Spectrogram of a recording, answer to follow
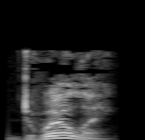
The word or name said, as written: dwelling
